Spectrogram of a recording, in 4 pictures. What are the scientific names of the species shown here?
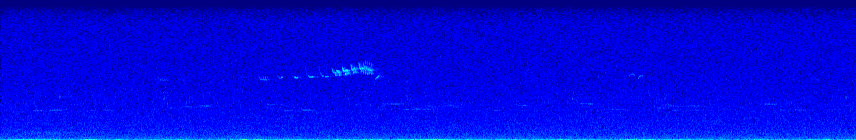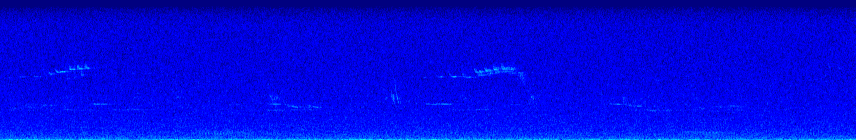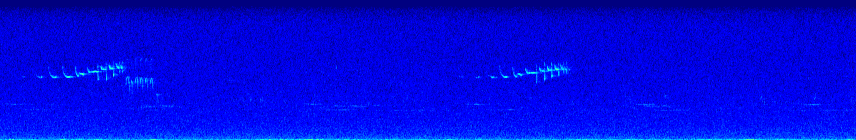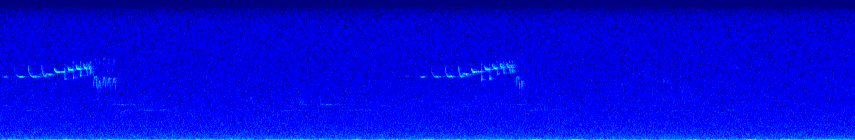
Regulus satrapa, Poecile gambeli, Spinus pinus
